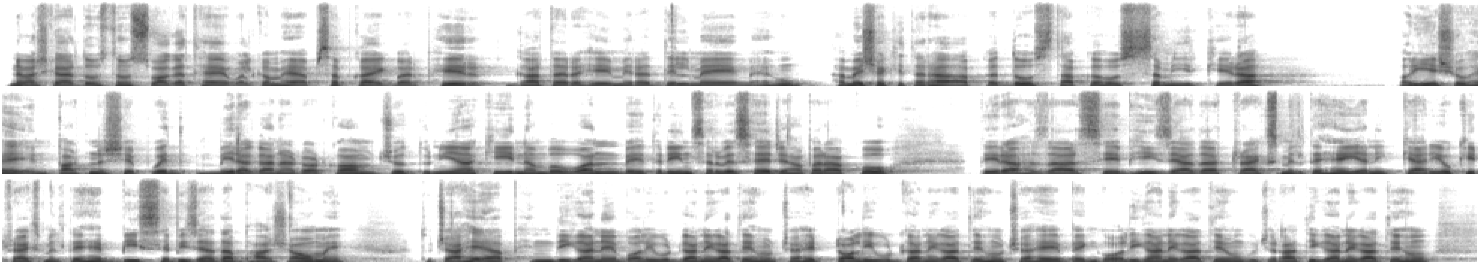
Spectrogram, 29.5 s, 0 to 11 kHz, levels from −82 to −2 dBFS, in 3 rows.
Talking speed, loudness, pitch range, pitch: 185 wpm, -25 LUFS, 100-120 Hz, 110 Hz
